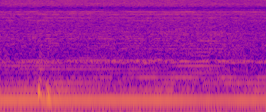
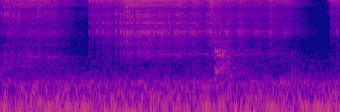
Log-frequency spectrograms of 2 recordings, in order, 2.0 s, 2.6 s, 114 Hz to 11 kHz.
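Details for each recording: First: XK K130 small RTF electric helicopter after crash repair of broken servo gears: steady motor whine at even pitch with a clean drone underneath; drivetrain spools up smoothly and healthy. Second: XK K130 RC helicopter after a crash, checked in a pitch test: short raspy grinding bursts with gaps as a servo sweeps, skipping at one spot; a stripped servo gear (two of the three servos had broken gears).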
